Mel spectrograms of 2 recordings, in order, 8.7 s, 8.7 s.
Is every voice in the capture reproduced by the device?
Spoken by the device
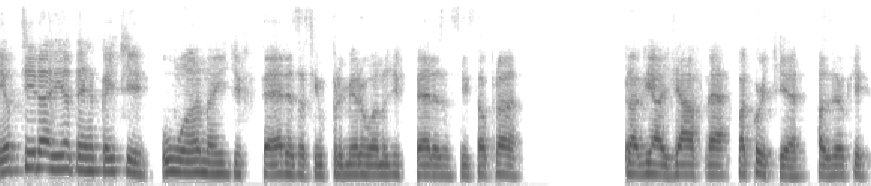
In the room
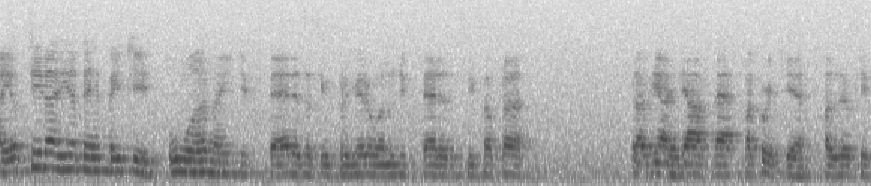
Yes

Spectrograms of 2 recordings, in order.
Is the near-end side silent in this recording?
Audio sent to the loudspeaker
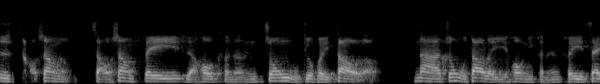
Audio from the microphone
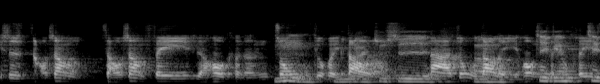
No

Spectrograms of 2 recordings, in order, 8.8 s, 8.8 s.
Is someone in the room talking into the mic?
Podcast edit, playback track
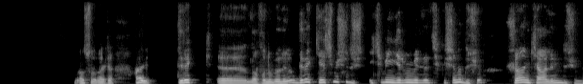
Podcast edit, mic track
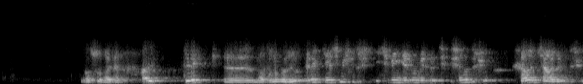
No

